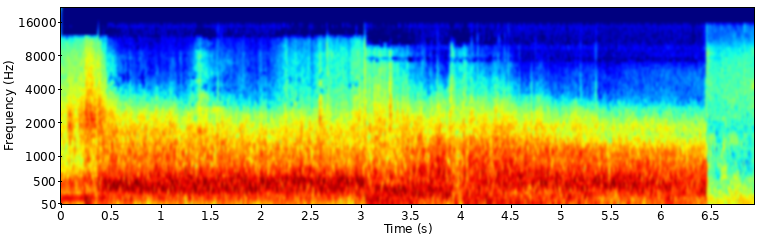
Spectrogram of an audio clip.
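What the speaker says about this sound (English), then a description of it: "a Russian tank and an infantry fighting vehicle. They open fire at a point-blank range." A Russian tank and infantry fighting vehicle firing at point-blank range in a village battle, a dense rolling roar of heavy blasts and rumbling booms that fills several seconds before cutting off abruptly.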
